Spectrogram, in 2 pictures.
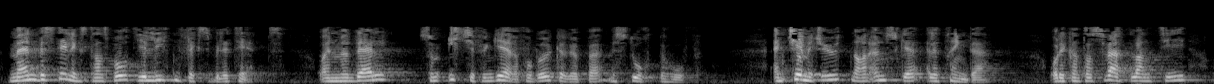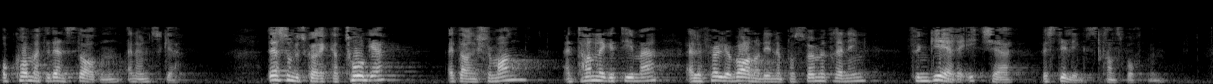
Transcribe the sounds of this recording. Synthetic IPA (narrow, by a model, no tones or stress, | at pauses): mɛnbəst̪ɪlːɪŋst̪ʰʁɑnspɔʁt̪jiːɭiːt̪n̩flɛksɪbɪlɪt̪ʰḛːt̪ | ʔɔæɪnmʊd̪ɛlsɔmɪçːəfʉŋɡeːɾəɾfɔʁbʁʉːkəɾɡɾʉpːəmɛst̪uːʁt̪̚bəhuːʋ | ʔɛɪnçeːməɪçːəʉːt̪nɔɾæɪnœnskəɛlːət̪ʰʁɛŋːd̪ɛ̰ | ʔɔd̪ɛkʰɑnt̪ʰɑːsʋæːʁt̪lɑŋt̪ʰiːɔkʰɔmːət̪ʰɪld̪ɛnst̪ɑːd̪n̩æ̰ɪnœnskə | d̪̥ɛæsɔmd̪ʉskɑlʁɛkːɑt̪ʰoːɡə | ʔæɪt̪ɑʁɑŋʂəmɑŋ | ʔæ̰ɪnt̪ʰɑnlɛɡət̪ʰiːməʔɛ̰lːəfœljɑbɑːʁnɔd̪iːnəpʰɔsʋœmət̪ʰʁeːnɪŋ | fʉŋɡeːɾə̰ʔɪçːə | b̥əst̪ɪlːɪ̰ŋst̪ʰʁɑnspɔʁt̪n̩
